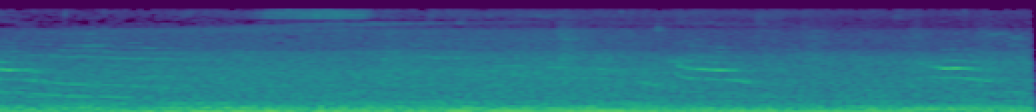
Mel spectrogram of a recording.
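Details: Abandoned kittens, left because their family could not provide cat food, give thin high mews that slide downward, several in quick succession over a steady low rumble of background noise.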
